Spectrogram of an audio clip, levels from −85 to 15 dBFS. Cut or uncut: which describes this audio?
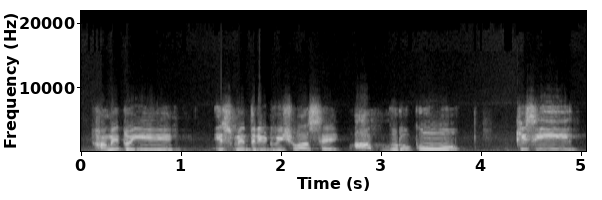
cut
